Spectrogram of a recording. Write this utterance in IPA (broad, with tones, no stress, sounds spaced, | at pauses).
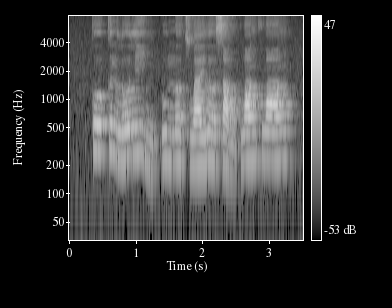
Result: k o˥ ʊ̯ k ə˥˩ n l o˥ ʊ̯ l i˥˩ ŋ | u˥˧ n̪ ɤ˥˩ t͡s w a˧˥ ɪ̯ l ɤ˧˥ s ɑ̰˨˩ ŋ k w ɑ˥ ŋ x w ɑ˥ ŋ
